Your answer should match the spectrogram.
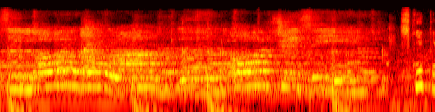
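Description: A group of children singing a song together into handheld microphones over musical accompaniment.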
